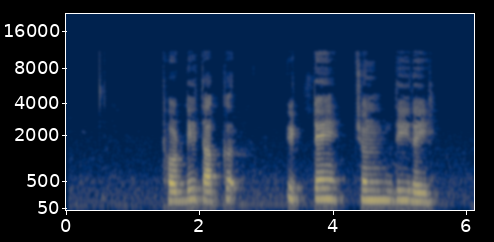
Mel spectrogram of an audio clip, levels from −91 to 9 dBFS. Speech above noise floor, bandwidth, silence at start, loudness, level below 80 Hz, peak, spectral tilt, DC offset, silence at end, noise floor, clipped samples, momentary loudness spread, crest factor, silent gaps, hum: 42 dB; 11.5 kHz; 1.55 s; -25 LUFS; -64 dBFS; -8 dBFS; -7.5 dB/octave; under 0.1%; 0.65 s; -67 dBFS; under 0.1%; 9 LU; 20 dB; none; none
